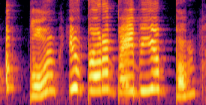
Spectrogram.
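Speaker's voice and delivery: very high falsetto squawk; Python mother. Retold or imitated. Acting out the Brian manger scene, high falsetto. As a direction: play the suspicious mum at the door.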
